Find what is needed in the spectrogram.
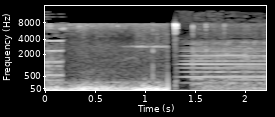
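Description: Break in the soundtrack between two sung passages: a low rumble, an abrupt cut with a click a little over a second in, then a steady held drone of several tones.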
